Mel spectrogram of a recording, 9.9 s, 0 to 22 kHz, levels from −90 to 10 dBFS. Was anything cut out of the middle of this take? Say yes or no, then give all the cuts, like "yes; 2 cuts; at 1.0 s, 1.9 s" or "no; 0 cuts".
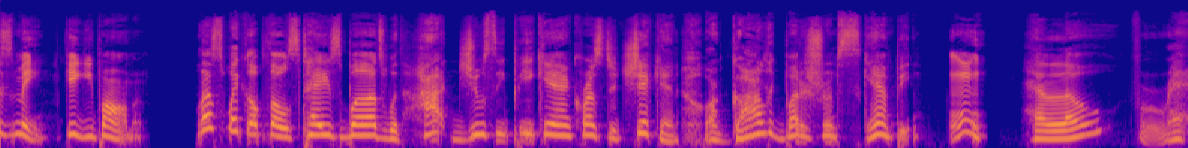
no; 0 cuts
